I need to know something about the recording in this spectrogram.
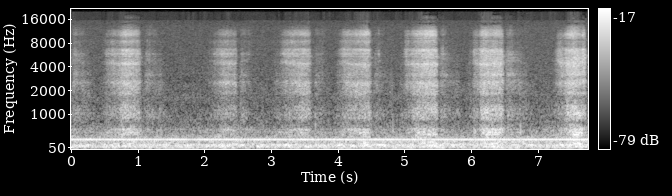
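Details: Just-over-8-week-old beagle puppy asleep on his first night home, soft rhythmic snuffling snore about 50 breaths per minute over steady background hum: normal sleep snoring.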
